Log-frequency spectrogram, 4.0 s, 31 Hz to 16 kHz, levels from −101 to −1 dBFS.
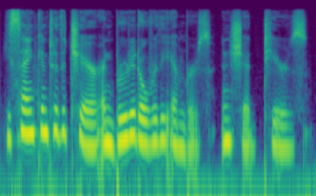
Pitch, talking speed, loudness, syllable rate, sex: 180 Hz, 195 wpm, -16 LUFS, 4.7 syllables/s, female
